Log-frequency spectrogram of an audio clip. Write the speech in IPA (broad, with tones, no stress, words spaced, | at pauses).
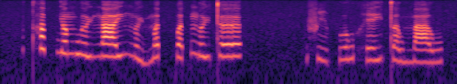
t̪ʰɐ˥k̚jɐ˧mwɵ˨ɥŋaː˨˧j ŋɵ˨˩ɥmɐ˧t̚ pɐ˨˥t̚ŋɵ˧ɥ t̪œː˥ | fiː˨˩kʷɐ˨w he˨˧jt̪ɐ˨w maː˨w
